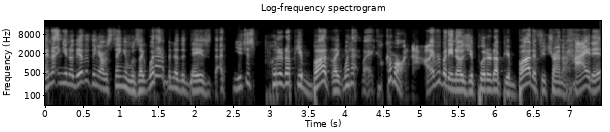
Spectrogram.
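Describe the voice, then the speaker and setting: With an American accent, a man speaks at a high pitch and a very fast pace, with very wide pitch swings and hardly any pauses, in a dry, close sound with no echo. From Boston, Massachusetts. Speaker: comedian and podcast host. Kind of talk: casual chat.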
